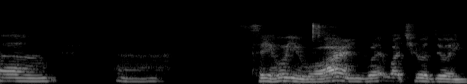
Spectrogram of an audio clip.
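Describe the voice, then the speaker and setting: A man's voice with ordinary pitch variation. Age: 70s. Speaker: psychoanalyst and engineer, host. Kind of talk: conversation interview. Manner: halting, many fillers.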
